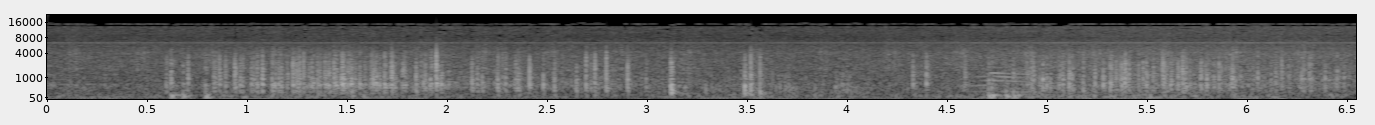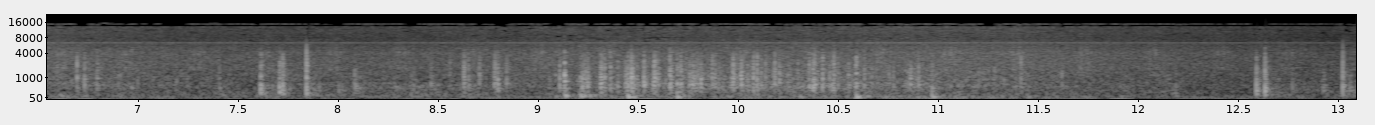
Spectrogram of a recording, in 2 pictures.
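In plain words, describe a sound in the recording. Fireworks crackle and fizz overhead.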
